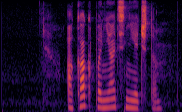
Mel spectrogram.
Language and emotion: Russian, neutral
